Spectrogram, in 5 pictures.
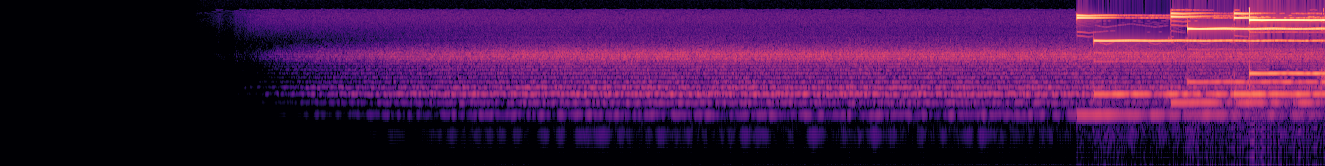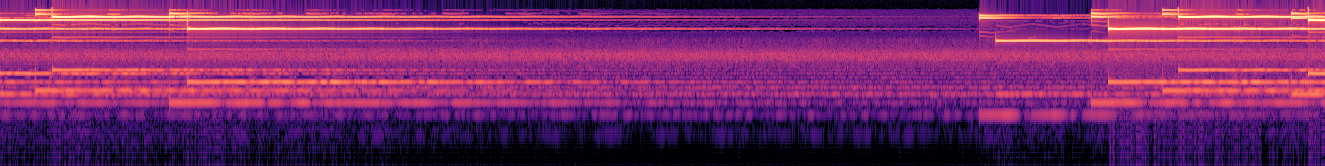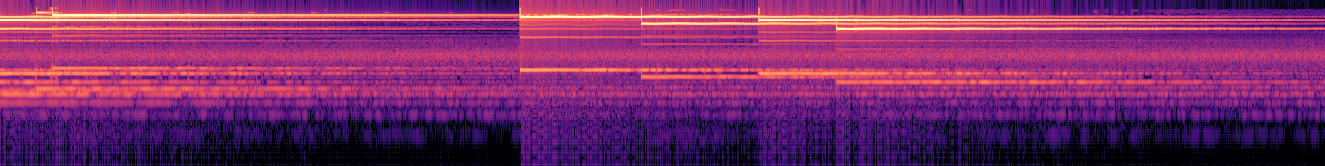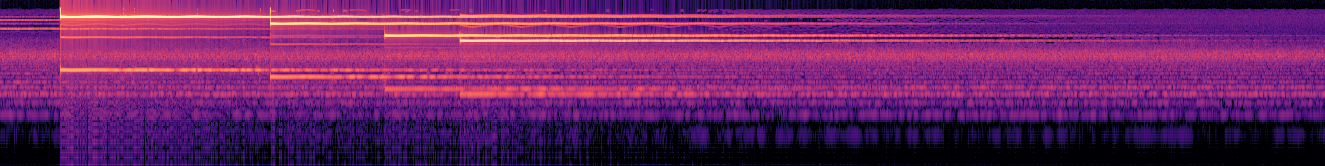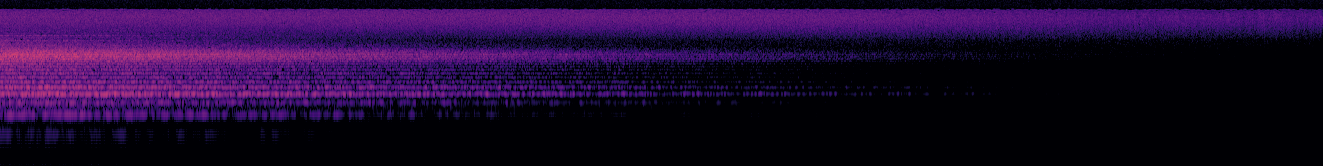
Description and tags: dead Verstorben
cinematic, synthesiser, planet, atmosphere, Melody, jupiter, technique, drone, sadness, reverb, venus, mars, voice, saturn, synth, space, sound-design, Background, mekur, processed, sci-fi, choir, ambience, Soundscapes, soundscape, thunder, UranusAtmospheres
